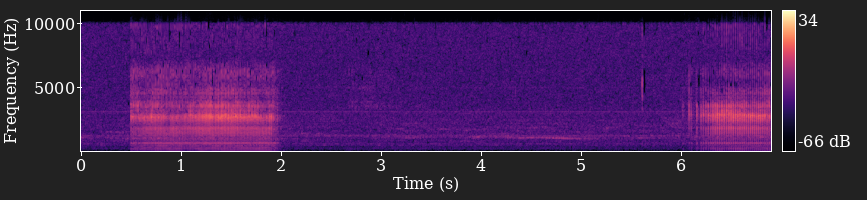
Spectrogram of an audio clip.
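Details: Sleeping, dreaming bulldog Oliver gives a loud, rasping snore about one and a half seconds long, followed by several quiet seconds and the start of another rough snore.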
